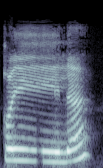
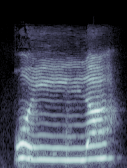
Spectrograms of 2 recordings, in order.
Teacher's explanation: whenever we say this letter, it's a thick letter, we say it from our throat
